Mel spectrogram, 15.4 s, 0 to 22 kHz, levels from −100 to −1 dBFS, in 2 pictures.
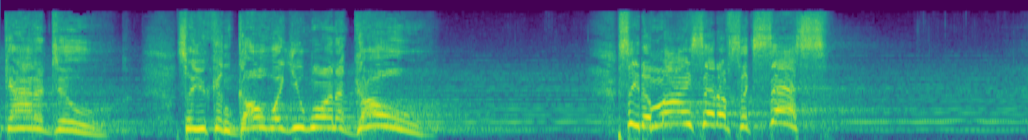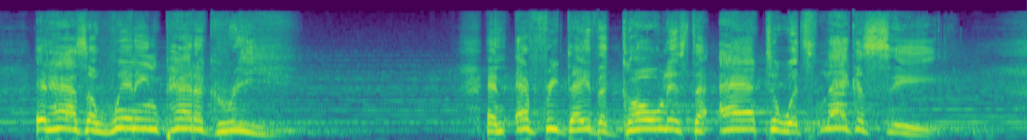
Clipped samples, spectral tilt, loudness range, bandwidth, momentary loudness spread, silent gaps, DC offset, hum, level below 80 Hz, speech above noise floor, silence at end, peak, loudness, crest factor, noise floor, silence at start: under 0.1%; -3 dB/octave; 3 LU; 16.5 kHz; 21 LU; none; under 0.1%; none; -48 dBFS; 26 dB; 0 s; 0 dBFS; -13 LUFS; 14 dB; -39 dBFS; 0 s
